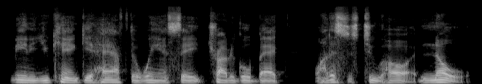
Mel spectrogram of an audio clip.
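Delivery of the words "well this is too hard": ordinary talk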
